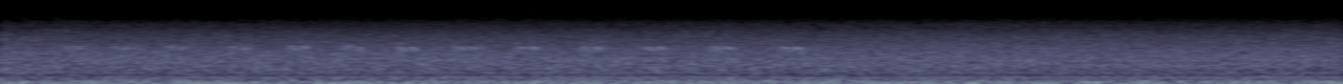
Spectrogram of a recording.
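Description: A bird calling a quick run of about a dozen short, high notes, roughly five a second, which stops well before the end, over a steady outdoor background hiss.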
